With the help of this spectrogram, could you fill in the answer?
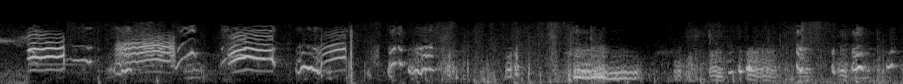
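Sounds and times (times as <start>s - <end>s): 
month-old fox cubs whimpering and yipping: 0.3s - 9.0s
fox cubs snuffling and scuffling: 3.1s - 9.0s.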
